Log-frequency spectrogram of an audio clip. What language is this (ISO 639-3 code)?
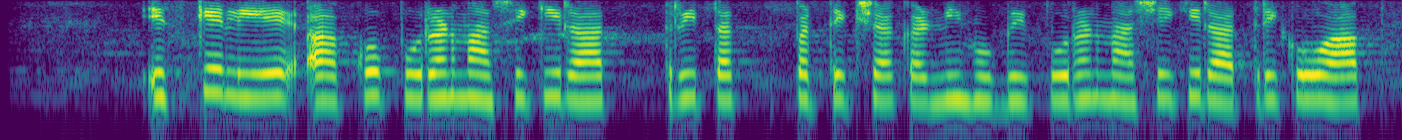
hin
